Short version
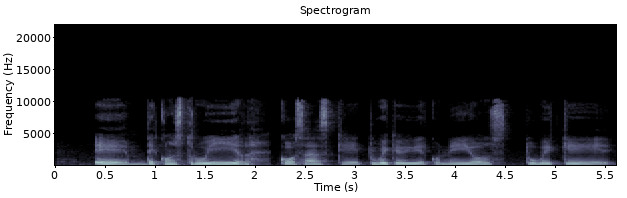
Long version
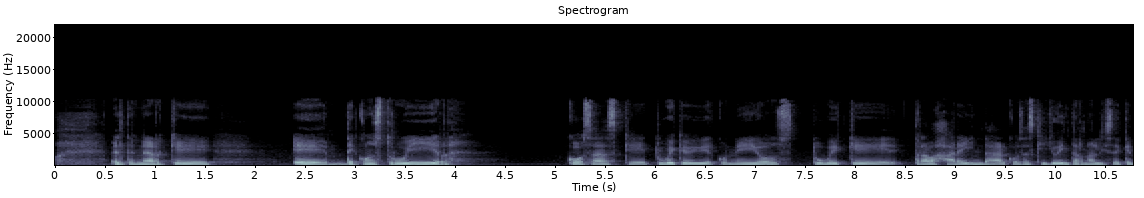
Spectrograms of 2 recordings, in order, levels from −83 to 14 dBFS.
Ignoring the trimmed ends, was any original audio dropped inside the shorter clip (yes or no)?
yes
